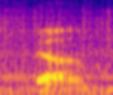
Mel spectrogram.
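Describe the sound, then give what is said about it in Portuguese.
A passing vehicle's engine accelerates: a short surge of whining harmonics over a steady low rumble, lasting about half a second before settling back. “Tem um cara vindo aí fazendo barulho. Vamos rápido aqui, ó. Vamos rápido. Será que a gente consegue competir com ele, cara? Ele acelerou agora.”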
